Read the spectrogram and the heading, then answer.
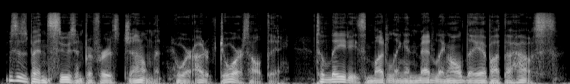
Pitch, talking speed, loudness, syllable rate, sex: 90 Hz, 220 wpm, -19 LUFS, 6.6 syllables/s, male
